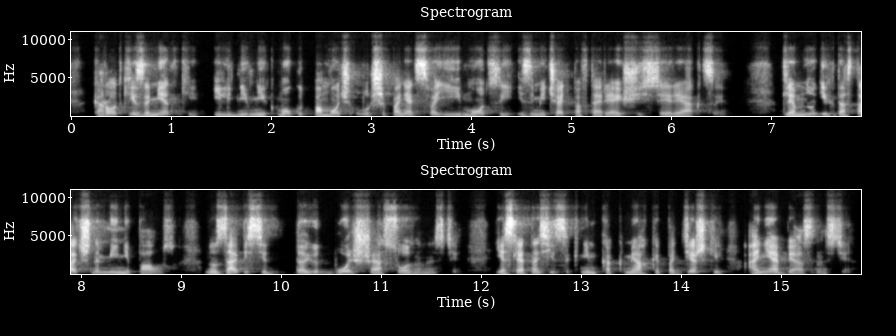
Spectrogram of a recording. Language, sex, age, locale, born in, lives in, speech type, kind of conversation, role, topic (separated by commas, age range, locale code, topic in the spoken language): Russian, male, 20-24, ru-RU, Russia, Germany, read, expert-assistant, expert, Что важнее для меня сейчас: спокойствие или достижение целей?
